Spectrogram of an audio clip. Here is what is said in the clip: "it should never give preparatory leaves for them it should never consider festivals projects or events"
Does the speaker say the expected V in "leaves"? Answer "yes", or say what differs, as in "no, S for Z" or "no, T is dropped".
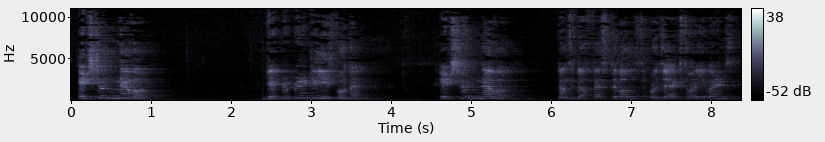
no, V is dropped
